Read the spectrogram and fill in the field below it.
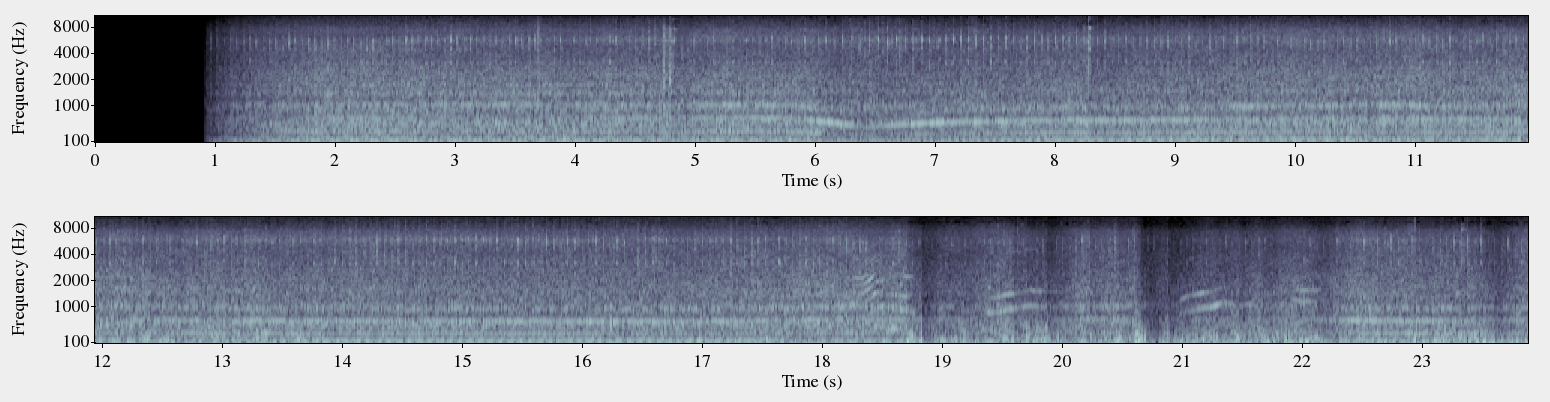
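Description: A drilling rig engine runs loudly and steadily, dipping in pitch for a moment.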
